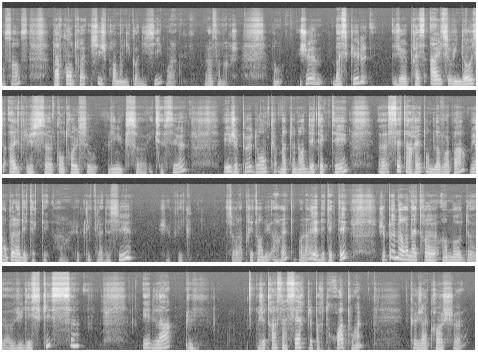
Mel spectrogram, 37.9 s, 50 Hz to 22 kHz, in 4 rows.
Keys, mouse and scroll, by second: 2.6 click, 5.3-7.3 ctrl+alt+drag, 13.3 scroll up 3, 14.1 click, 15.7 scroll up 1, 16.3 right click, 20.1 click, 22.6 click, 23.6-24.0 scroll up 2, 28.7 click, 29.6-30.4 scroll down 3, 30.9-31.2 scroll up 2, 33.0 click, 34.9 click, 35.8 scroll up 2, 36.5 right click.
